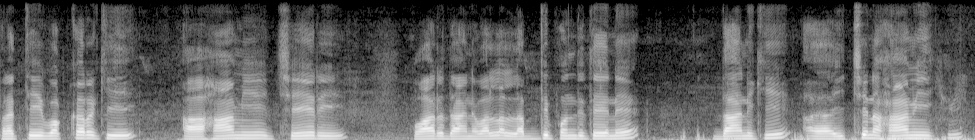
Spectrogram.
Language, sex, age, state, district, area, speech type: Telugu, male, 45-60, Andhra Pradesh, Guntur, rural, spontaneous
